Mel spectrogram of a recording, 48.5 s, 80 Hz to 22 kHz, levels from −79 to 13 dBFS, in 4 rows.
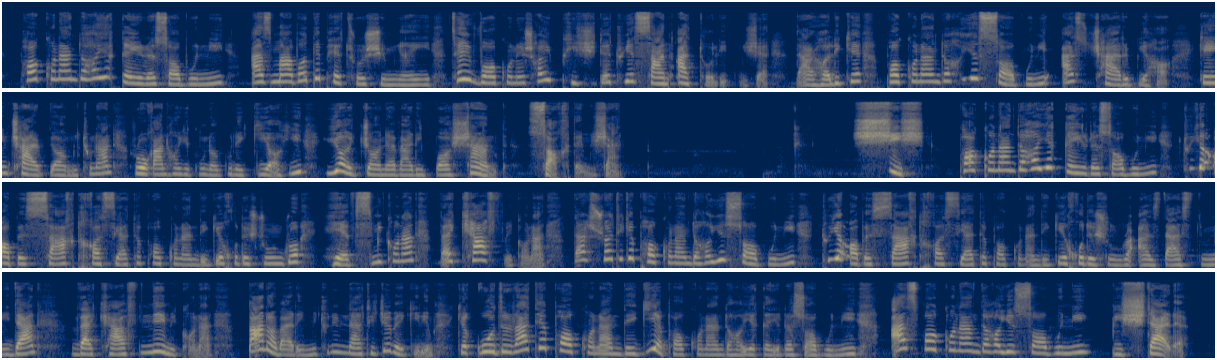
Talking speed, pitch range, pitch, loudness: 110 wpm, 220-320 Hz, 255 Hz, -24 LUFS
